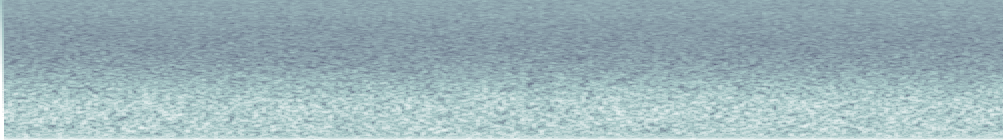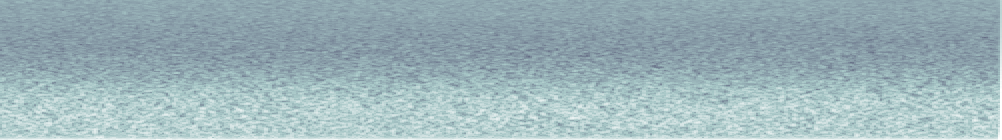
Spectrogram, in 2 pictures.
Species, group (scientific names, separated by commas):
Antaxius spinibrachius, Orthoptera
